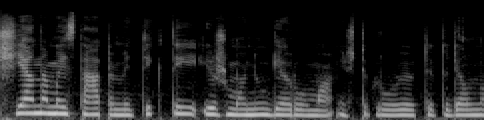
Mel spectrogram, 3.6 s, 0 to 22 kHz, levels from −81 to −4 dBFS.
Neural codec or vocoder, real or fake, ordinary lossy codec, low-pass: codec, 44.1 kHz, 7.8 kbps, Pupu-Codec; fake; Opus, 64 kbps; 14.4 kHz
